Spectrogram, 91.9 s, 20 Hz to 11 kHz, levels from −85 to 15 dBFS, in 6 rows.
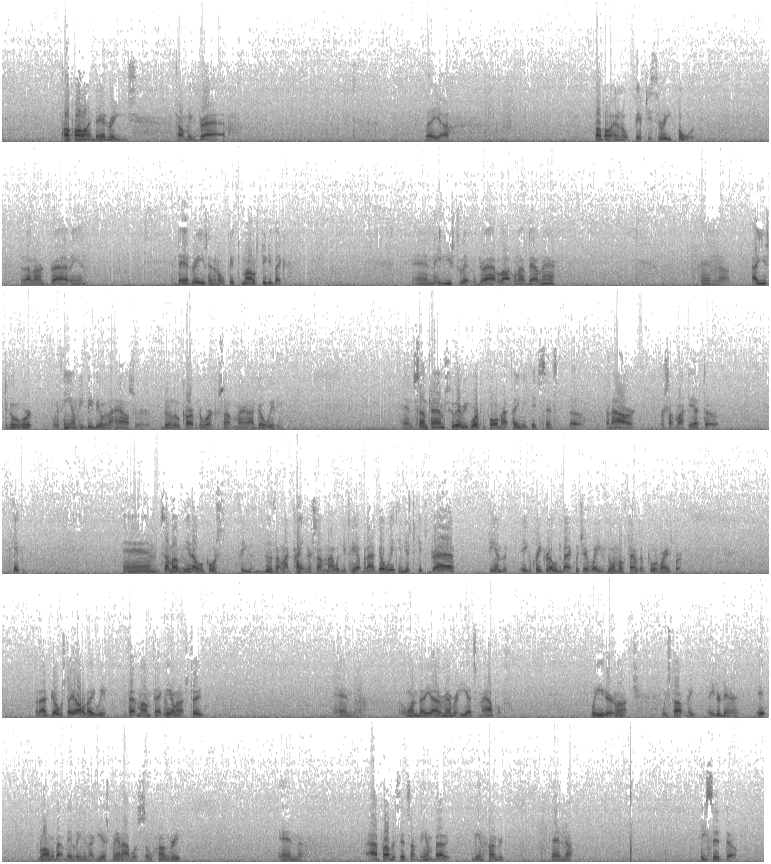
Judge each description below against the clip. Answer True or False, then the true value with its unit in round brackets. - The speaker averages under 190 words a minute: True (140 wpm)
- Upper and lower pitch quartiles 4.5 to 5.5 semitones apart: False (3.2 semitones)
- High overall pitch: False (105 Hz)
